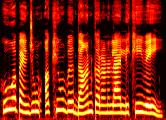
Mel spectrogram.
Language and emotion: Sindhi, neutral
